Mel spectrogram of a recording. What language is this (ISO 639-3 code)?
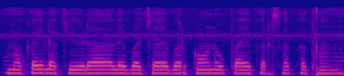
hne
